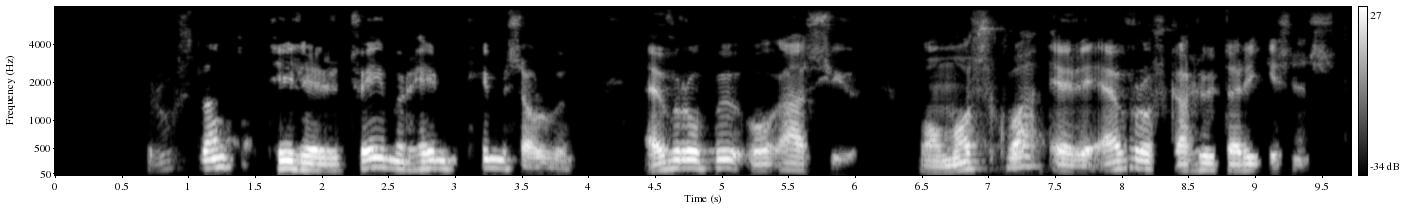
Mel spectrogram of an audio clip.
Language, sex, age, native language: Icelandic, male, 50-59, Icelandic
